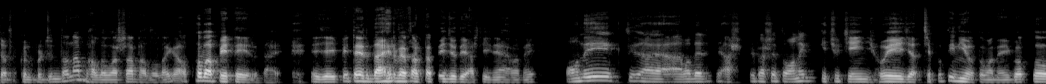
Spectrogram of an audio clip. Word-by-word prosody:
যতক্ষণ 110 +2 -7
পর্যন্ত 125 +3 -9
না - - -1
ভালোবাসা 110 +1 -3
ভালো 105 -1 -7
লাগা - - -5
অথবা 170 -2 +7
পেটের 120 -5 +3
দায়। - - -16 0.3
এই 125 - -1
যে 125 - +4
এই 120 - 0
পেটের 150 -1 +5
দায়ের 145 +3 +7
ব্যাপারটাতে 135 -1 +4
যদি 125 -1 +2
আসি 115 - -11
না 110 - -7
মানে 110 +2 -12 0.5
অনেক 180 +4 +2 0.4
আ - - -3 0.3
আমাদের 130 +2 -2 0.3
আশেপাশে 140 0 -8
তো - - -4
অনেক 155 +4 -5
কিছু 135 +1 -10
চেঞ্জ 125 0 -1
হয়েই 130 0 +5
যাচ্ছে। - - -4
প্রতিনিয়ত 150 -8 -1
মানে 105 0 -8 0.2
গত 120 0 -3
130 Hz, 185 wpm, -22 LUFS, 115-145 Hz, 0.5 s, অথবা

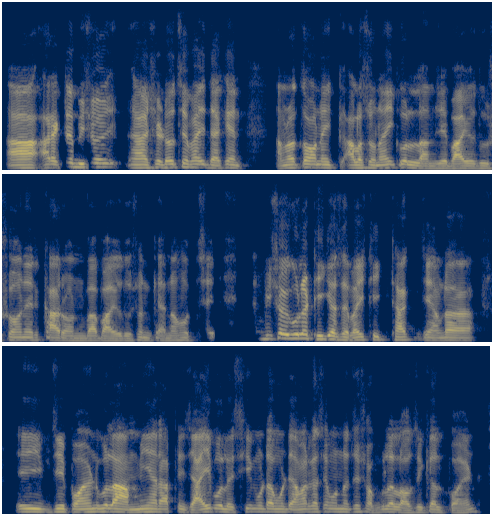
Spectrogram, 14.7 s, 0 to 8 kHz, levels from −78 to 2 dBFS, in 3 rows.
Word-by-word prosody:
আ - - +2 0.3
আরেকটা 150 +3 +3
বিষয়, 175 +2 -1 0.3
আ - - +3 0.2
সেটা 150 -1 +2
হচ্ছে, 155 +2 0
ভাই, 155 - +4
দেখেন 135 +3 +1 0.4
আমরা 130 +5 +2
তো - - -3
অনেক 140 -2 -1 0.2
আলোচনাই 130 +1 +1
করলাম 125 -7 0
যে, 110 - -1
বায়ুদূষণের 110 +3 0
কারণ 115 -2 +1
বা 105 - +1
বায়ুদূষণ 105 +3 -3
কেন 100 +1 -6
হচ্ছে? 115 - -11 0.6
বিষয়গুলো 195 +2 +3
ঠিক 155 0 +1
আছে 135 -3 0
ভাই, 120 +3 +3
ঠিকঠাক 135 -1 -1 0.2
যে, 125 - -2
আমরা 120 +1 0 0.6
এই 140 0 +2 0.2
যে, 140 - +2
পয়েন্ট 130 +2 +3
গুলো 145 -1 +3
আমি 120 +3 -2
আর 135 - 0
আপনি 130 - -8
যাই 130 - +5
বলেছি, 120 -3 -4
মোটামুটি 135 -2 -1
আমার 130 +1 -1
কাছে 135 +2 -5
মনে 135 -1 -4
হচ্ছে, 140 +2 -6
সবগুলো 125 +5 -4
লজিক্যাল 115 +4 -4
পয়েন্ট। 105 +6 -5
130 Hz, 180 wpm, -23 LUFS, 115-140 Hz, 0.6 s, যাই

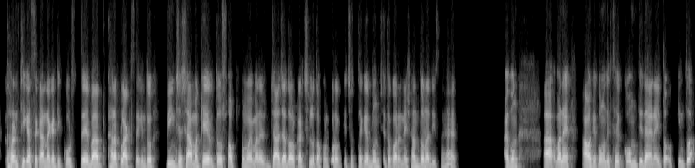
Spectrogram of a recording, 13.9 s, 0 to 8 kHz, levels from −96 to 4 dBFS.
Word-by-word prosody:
ধরেন 185 +4 +4
ঠিক 195 0 -1
আছে 180 -2 -3
কান্নাকাটি 150 +2 +1
করছে 150 0 -3 0.2
বা 120 - +8 0.3
খারাপ 140 -1 +3
লাগছে 125 0 +2
কিন্তু 125 +5 0 0.4
দিন 140 +2 +2
শেষে 170 -1 0
আমাকে 145 +4 0 0.2
তো 175 - +3 0.2
সবসময় 155 +2 -1
মানে 130 0 +2 0.2
যা, - - +5
যা 145 - +6
দরকার 130 +4 +2
ছিল 155 -3 -6
তখন 115 0 -4
কোনো 155 +2 +1
কিছুর 165 +1 -11
থেকে 175 0 -1
বঞ্চিত 140 +4 -4
করে 125 -3 +2
নাই 115 - -3
সান্ত্বনা 150 -3 +1
দিছে। 110 +4 -11
হ্যাঁ? - - -3 1.1
এবং 160 +4 0 0.6
আ - - +8 0.2
মানে 180 +2 +4 0.4
আমাকে 165 +3 +4
কোনো 175 0 0
দিক 175 - -3
থেকে 180 -2 0
কমতি 185 +1 -1
দেয় 115 -3 +3
নাই। 110 - -2
তো - - +1 0.2
কিন্তু 185 +3 -3
150 Hz, 175 wpm, -22 LUFS, 135-170 Hz, 1.1 s, বা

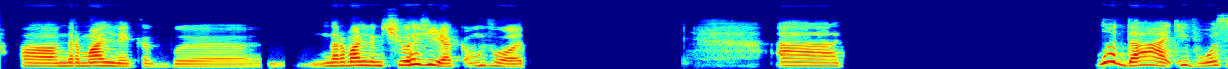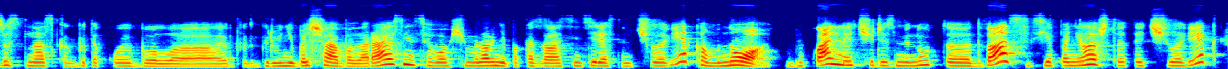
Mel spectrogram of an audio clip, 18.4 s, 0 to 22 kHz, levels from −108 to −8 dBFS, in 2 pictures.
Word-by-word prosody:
а, 185 -1 +3
нормальной 190 -1 +3
как 170 -1 -13
бы, 155 +1 -10
э, 155 - -8 0.3
нормальным 215 +3 +3
человеком, 220 -6 +3
вот. 165 -5 -1 1.9
А 200 -2 0 1.9
Ну 425 +5 +4
да, 245 -1 +5
и 255 - -3
возраст 225 +4 -5
у - - -6
нас 195 0 -4
как 185 -2 -15
бы - - -11
такой 185 0 -9
был. 165 0 -4
А, 155 0 -3
этот 165 0 -14
говорю, 185 0 -6
небольшая 205 +1 +1
была 170 -1 -3
разница, 260 - +2
в - - -4
общем, 195 +1 -6
она 210 +1 +1
мне 205 -2 -1
показалась 180 -1 -4
интересным 190 -2 -5
человеком, 200 - -3
но 225 -3 +5
буквально 230 - +3
через 220 -4 -7
минут, 230 +6 -4
э, 190 -1 -1
20 455 - +4
я 215 - -3
поняла, 220 +7 +2
что 280 -6 -8
этот 205 -1 -10
человек 215 - -2
195 Hz, 140 wpm, -23 LUFS, 180-220 Hz, 1.9 s, да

